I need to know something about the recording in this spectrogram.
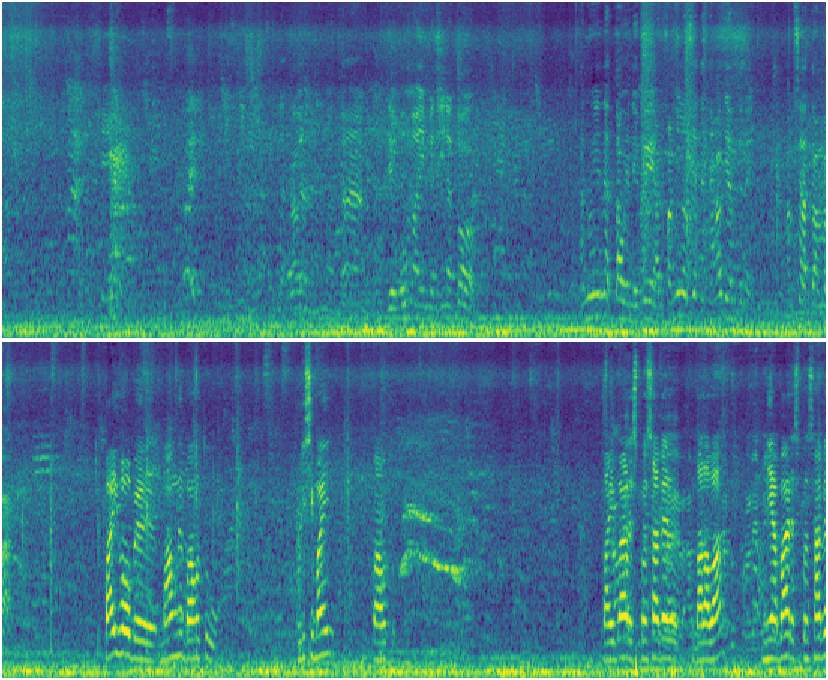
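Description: Several young men talk and call out nearby, outdoors.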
